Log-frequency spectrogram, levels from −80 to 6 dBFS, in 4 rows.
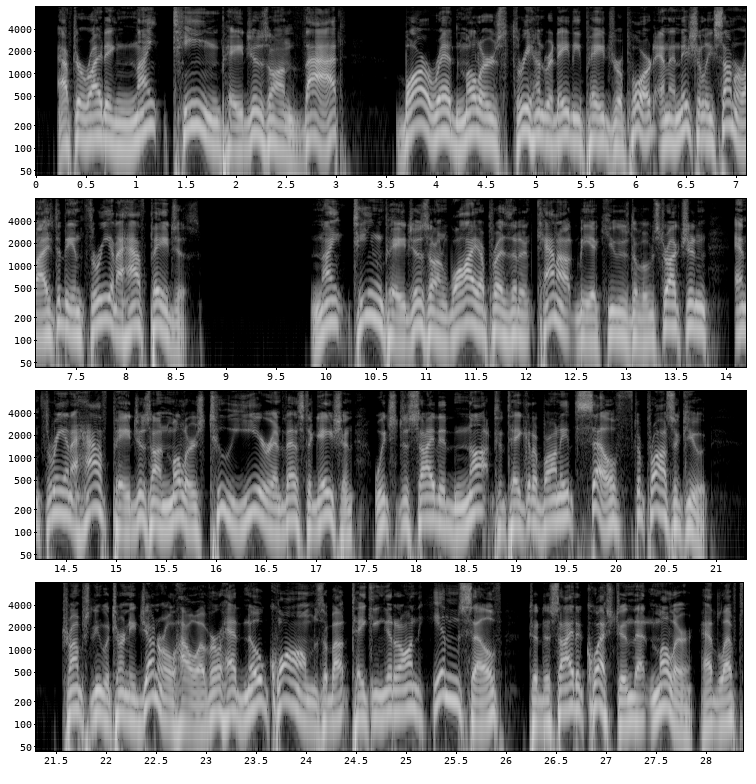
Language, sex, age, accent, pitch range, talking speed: English, male, 60-79, American, 110-145 Hz, 155 wpm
